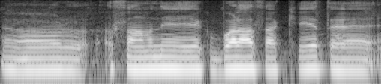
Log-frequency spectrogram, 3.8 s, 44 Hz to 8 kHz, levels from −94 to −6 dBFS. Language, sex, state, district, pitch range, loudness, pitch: Hindi, male, Bihar, Katihar, 105-115 Hz, -18 LUFS, 115 Hz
